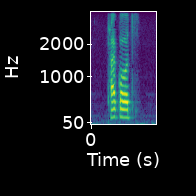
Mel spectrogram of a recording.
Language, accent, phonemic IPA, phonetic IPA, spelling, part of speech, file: Armenian, Eastern Armenian, /tʰɑˈkot͡sʰ/, [tʰɑkót͡sʰ], թակոց, noun, Hy-թակոց.ogg
- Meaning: 1. knock, tap, rap 2. beating, battery 3. rattle, clapper, mallet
